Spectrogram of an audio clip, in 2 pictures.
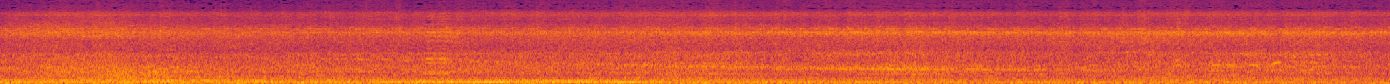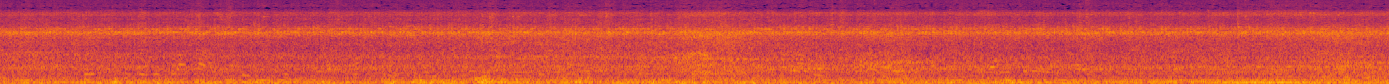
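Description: A diesel engine of a mobile crane idles with a low rumble.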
